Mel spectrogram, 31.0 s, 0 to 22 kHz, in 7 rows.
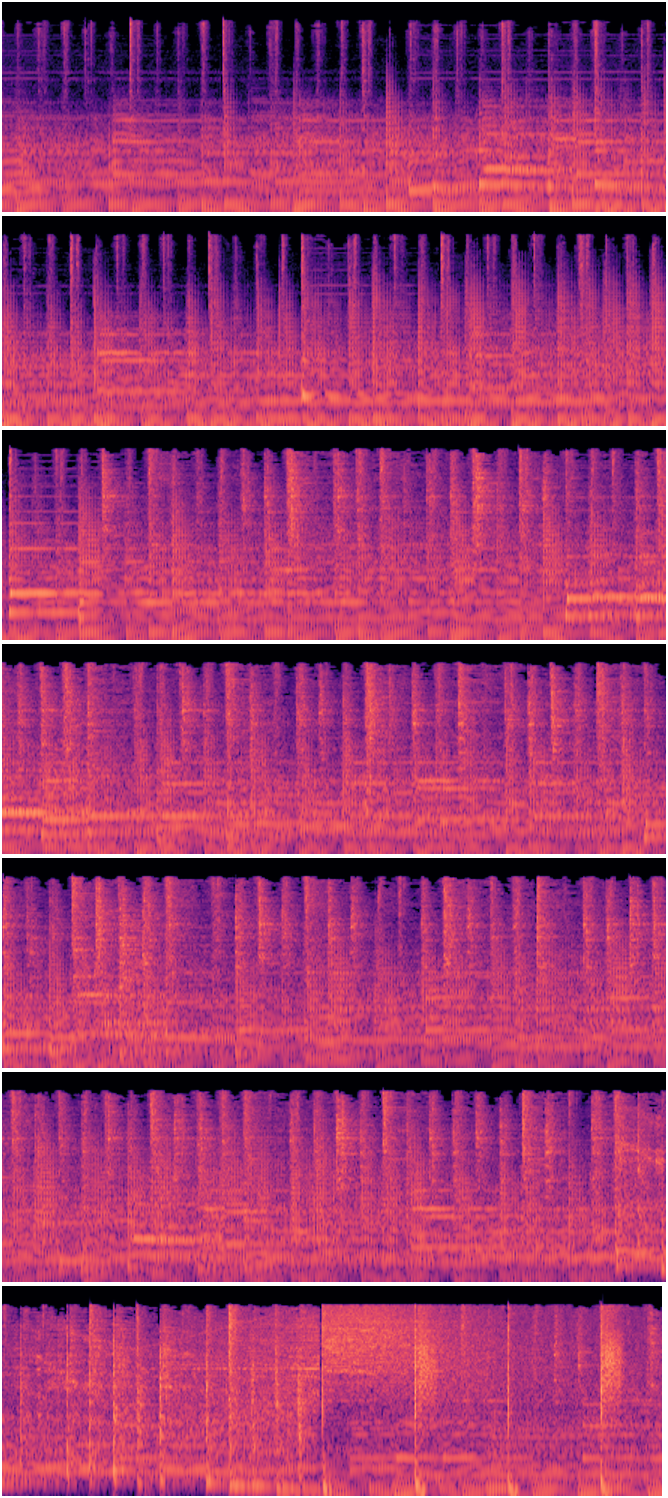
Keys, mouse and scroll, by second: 2.2 shift+click, 3.5 shift+click, 7.8 ctrl+z, 9.5 Escape, 13.9 space, 14.6 shift+click, 15.3 shift+click, 15.9 shift+click, 20.3 2, 20.4 Return, 23.6 Return.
